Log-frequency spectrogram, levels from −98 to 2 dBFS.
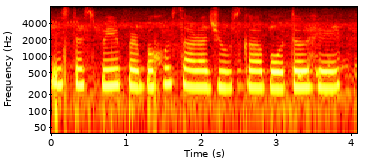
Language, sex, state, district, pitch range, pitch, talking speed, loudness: Hindi, female, Arunachal Pradesh, Papum Pare, 265-290 Hz, 275 Hz, 130 wpm, -14 LUFS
